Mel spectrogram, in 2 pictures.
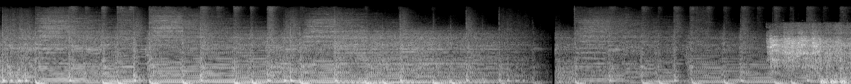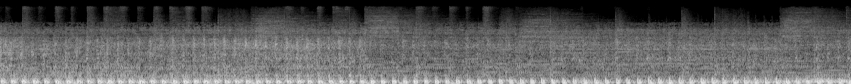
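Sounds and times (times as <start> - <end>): motorcycle engine starting and idling: 7.6 - 17.0.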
